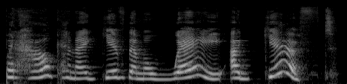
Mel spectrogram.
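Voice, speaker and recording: A proper, peculiar old-fashioned goat, voiced by a woman reading aloud. He talks loudly and primly, with a lively, wide-ranging lilt. His delivery is slow and deliberate. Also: high-pitched, voice pushed up. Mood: cheerful. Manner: louder, proper and matter-of-fact. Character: odd, polite male goat who eats tin cans.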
